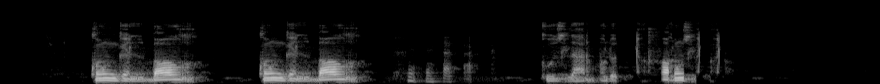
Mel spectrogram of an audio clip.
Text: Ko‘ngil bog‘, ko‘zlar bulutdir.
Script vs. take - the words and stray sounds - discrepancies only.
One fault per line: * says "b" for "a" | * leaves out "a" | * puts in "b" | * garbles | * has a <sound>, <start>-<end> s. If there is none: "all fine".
* puts in "ko‘ngil bog"
* has a laugh, 3.9-5.0 s
* garbles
